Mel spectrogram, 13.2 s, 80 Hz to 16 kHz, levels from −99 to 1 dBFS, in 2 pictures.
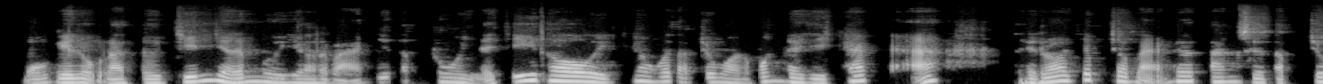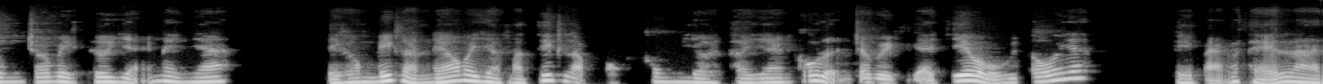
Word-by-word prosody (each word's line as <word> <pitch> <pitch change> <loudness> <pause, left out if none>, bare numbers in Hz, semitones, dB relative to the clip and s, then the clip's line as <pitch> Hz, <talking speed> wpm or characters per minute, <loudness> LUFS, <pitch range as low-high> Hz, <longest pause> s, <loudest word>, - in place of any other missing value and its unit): Mỗi 120 +1 -1
kỷ 135 - +5
luật 135 -2 +2
là 120 - +2
từ 125 -1 0
9:00-10:00 155 -6 +1
là 120 - -3
bạn 95 -1 -4
chỉ 150 - -6
tập - - -13
trung 155 - -3
vào 140 - -1
giải 105 - -3
trí 185 +4 +4
thôi, 175 -6 +6
chứ 185 - -1
hông 170 - -2
có 165 - -1
tập 150 - -5
trung 150 -1 -3
vào 125 -3 -3
vấn 165 +2 -3
đề 145 -3 +1
gì 125 -2 -2
khác 185 +2 +2
cả, 185 - +1 0.4
thì - - +1
đó, 160 +7 +4
giúp 220 - 0
cho 175 - +1
bạn 160 - -1
sẽ 175 - +3
tăng 160 0 0
sự 130 - 0
tập 120 - -3
trung 155 - -1
cho 155 +1 0
cái - - -3
việc - - -12
thư 160 - +4
giãn 165 +4 -2
này 175 -3 +2
nha. 160 +2 +3 0.5
Thì 120 - +2
không 145 +3 0
biết 185 +5 +4
là 160 - +4
nếu 145 +8 +3
bây 195 -2 +5
giờ 155 - +3
mà 125 - 0
thiết 200 -1 +1
lập 175 - -1
một - - -9
khung 160 - -2
giờ 135 - +2
thời 135 -1 -2
gian 140 +1 0
cố 190 +5 +2
định 175 - +1
cho 145 - -1
việc 130 -4 0
giải - - 0
trí 195 +1 +7
vào 185 - +7
buổi 130 -1 0
tối 175 +7 +2
á, 270 - +3 0.5
thì 130 - 0
bạn - - -1
có 165 - 0
thể 120 -4 +1
là 145 -6 +3
155 Hz, 330 wpm, -25 LUFS, 135-175 Hz, 0.5 s, trí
